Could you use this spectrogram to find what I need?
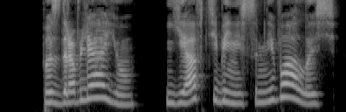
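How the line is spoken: Exclaimed. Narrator (Russian): воскликнула дочь герцога

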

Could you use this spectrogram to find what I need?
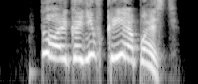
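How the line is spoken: Wail. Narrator (Russian): завопила

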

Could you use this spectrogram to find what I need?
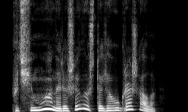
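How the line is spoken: Very quiet query. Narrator (Russian): уточнила я тихо-тихо, зная, что девочка услышит

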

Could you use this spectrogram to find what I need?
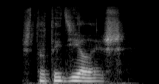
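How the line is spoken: Quiet close grumble. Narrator (Russian): тихо проворчал ей в затылок капитан

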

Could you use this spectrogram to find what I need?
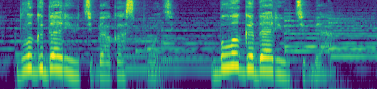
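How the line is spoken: Calm, satisfied old man. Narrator (Russian): Старичок заулыбался, спокойно и с удовлетворением сказав

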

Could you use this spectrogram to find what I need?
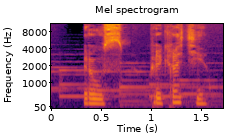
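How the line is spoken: Whisper. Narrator (Russian): прошептала она

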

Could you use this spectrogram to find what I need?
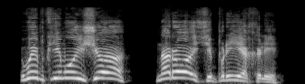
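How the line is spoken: Exclamation. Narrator (Russian): воскликнул советник

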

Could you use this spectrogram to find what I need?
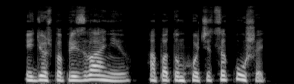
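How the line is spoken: Smirking snort. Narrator (Russian): хмыкнул представитель правоохранительных органов

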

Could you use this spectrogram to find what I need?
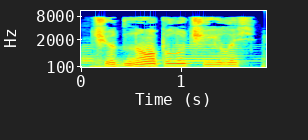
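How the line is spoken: Mumble. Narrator (Russian): пробормотал Незнайка

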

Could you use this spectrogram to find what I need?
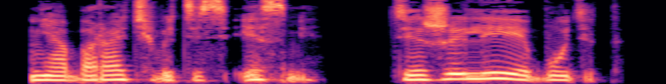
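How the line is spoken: Quiet. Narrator (Russian): Заргар взял меня за руку и тихо сказал

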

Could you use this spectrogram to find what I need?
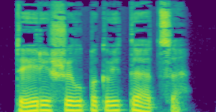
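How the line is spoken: Quiet repetition. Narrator (Russian): тихо повторяет Уоллес

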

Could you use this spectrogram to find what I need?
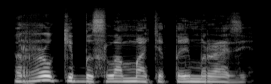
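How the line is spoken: Anguished groan. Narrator (Russian): простонал Коста, которого захлестнули давно забытые воспоминания

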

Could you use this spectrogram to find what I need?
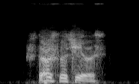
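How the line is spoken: Stern question over phone. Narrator (Russian): строго спросил он в трубку

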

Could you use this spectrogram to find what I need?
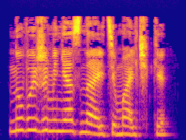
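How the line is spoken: Ringing laugh. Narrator (Russian): Звонко рассмеялась леди Мэри

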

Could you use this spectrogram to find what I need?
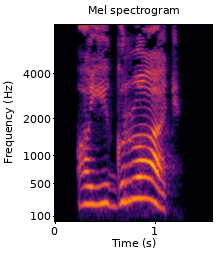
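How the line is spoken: Exclaimed. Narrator (Russian): воскликнул Никита

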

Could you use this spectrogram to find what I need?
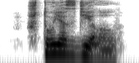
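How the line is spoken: Groaning. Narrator (Russian): простонал ликтор

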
